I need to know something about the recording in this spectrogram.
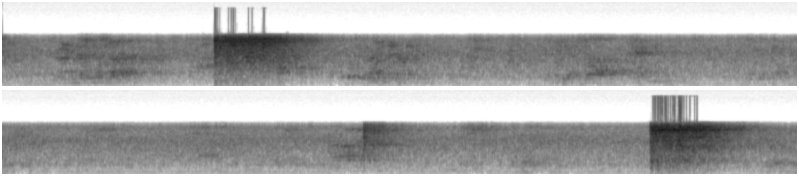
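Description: A weighted barbell clanks against a metal rack.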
